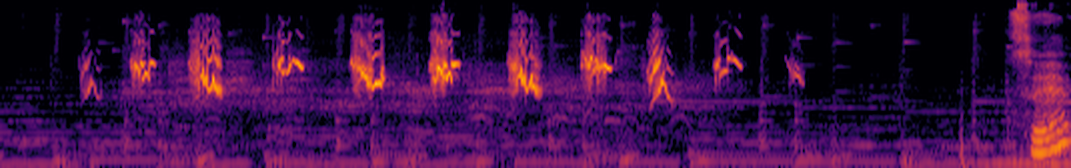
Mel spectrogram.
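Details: House sparrow, presented as a wintering bird, giving a run of about a dozen bright, high chirps, roughly two per second and slightly uneven in pace; a brief voice begins at the end.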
